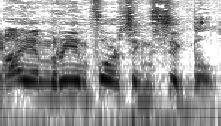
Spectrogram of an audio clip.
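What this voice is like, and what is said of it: Put-on Russian accent. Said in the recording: “I'm trying to do shippy with a Russian accent”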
